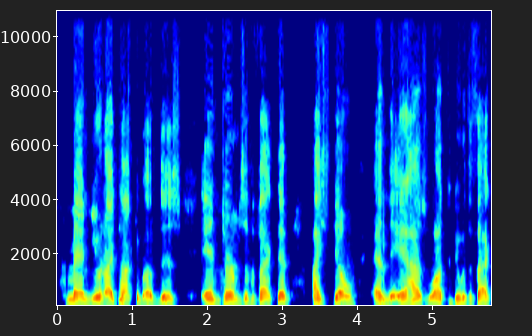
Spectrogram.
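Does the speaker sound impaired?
Yes: cerebral palsy, mild.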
